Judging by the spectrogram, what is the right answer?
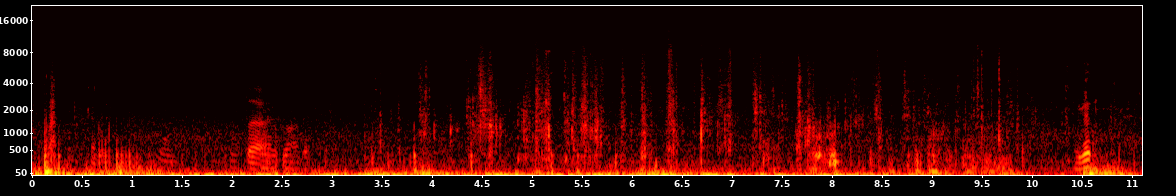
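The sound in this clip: Footsteps walking outside between parked cars on a bitterly cold, windy day: a steady run of soft, scuffing steps over a low rumble of wind.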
